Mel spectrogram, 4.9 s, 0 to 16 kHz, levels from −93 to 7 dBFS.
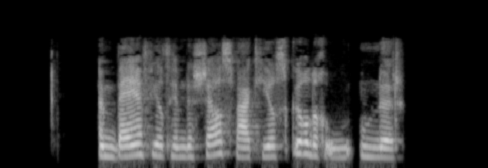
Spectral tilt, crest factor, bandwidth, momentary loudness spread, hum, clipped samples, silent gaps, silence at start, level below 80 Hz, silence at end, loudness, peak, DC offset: -4 dB/octave; 18 dB; 7.6 kHz; 18 LU; none; under 0.1%; 3.54-3.58 s; 1 s; -68 dBFS; 0.85 s; -19 LUFS; -2 dBFS; under 0.1%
